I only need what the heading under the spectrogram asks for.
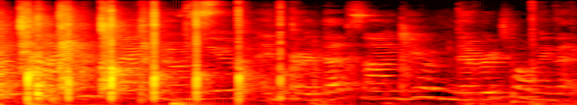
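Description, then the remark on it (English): A brief round of applause from a small group following a song about Grover Cleveland, sharp scattered hand claps in the first two seconds that thin out as voices and chatter take over. “A round of applause.”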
